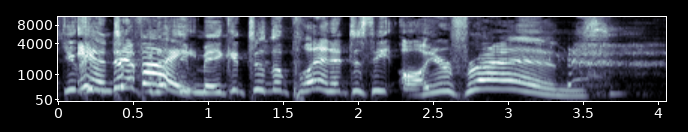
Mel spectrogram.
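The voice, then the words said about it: Radio DJ voice. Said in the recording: “I'm going to retire radio voice.”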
